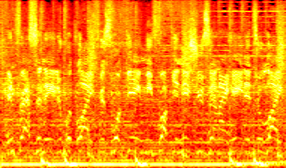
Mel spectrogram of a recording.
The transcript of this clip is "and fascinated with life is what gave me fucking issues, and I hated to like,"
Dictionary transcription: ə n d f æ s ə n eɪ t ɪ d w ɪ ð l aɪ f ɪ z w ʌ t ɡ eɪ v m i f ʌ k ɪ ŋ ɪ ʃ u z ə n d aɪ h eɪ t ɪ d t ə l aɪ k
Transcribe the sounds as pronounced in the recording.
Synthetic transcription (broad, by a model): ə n f æ s ə n eɪ t ɪ d w ɪ ð l aɪ f ɪ z w ʌ t ɡ eɪ v m i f ʌ k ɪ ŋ ɪ ʃ u z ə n aɪ h eɪ t ɪ d t ə l aɪ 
